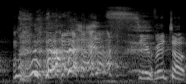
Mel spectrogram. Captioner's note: laughing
